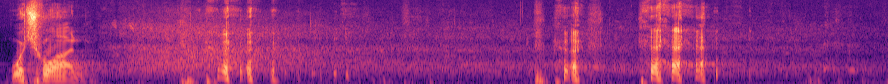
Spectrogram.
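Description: A large audience laughs.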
